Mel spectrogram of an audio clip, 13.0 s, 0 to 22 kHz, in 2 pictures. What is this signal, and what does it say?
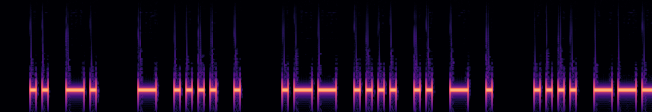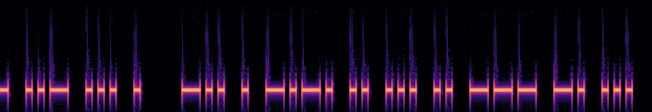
Morse code, heard as a keyed tone, about 20 wpm, 700 Hz. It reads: IN THE WHITE HOUSE DECISIONS
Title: Sentences with 4-Word Phrases - 20wpm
